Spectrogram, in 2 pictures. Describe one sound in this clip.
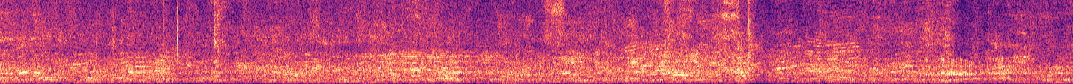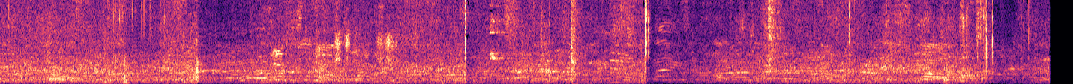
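A crowd of young men and women chatter and cheer loudly close by, in a large echoing hall.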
